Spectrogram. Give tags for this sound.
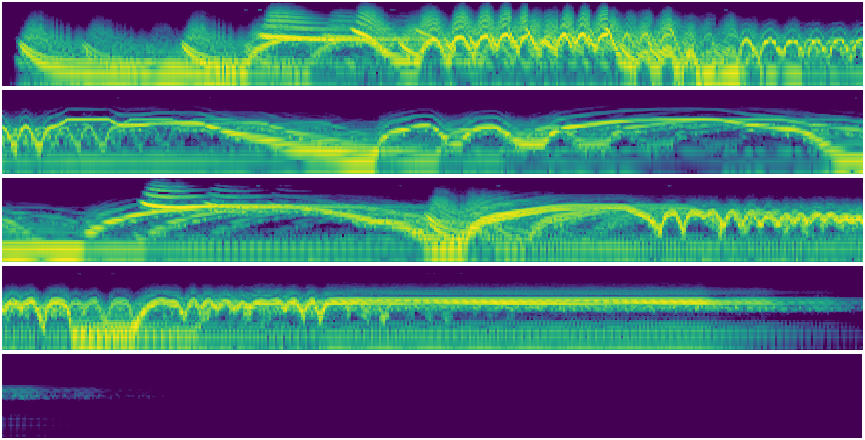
Jason; DeadEvolution

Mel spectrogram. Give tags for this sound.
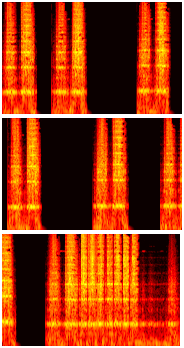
Jump-up; dnB; Dubstep

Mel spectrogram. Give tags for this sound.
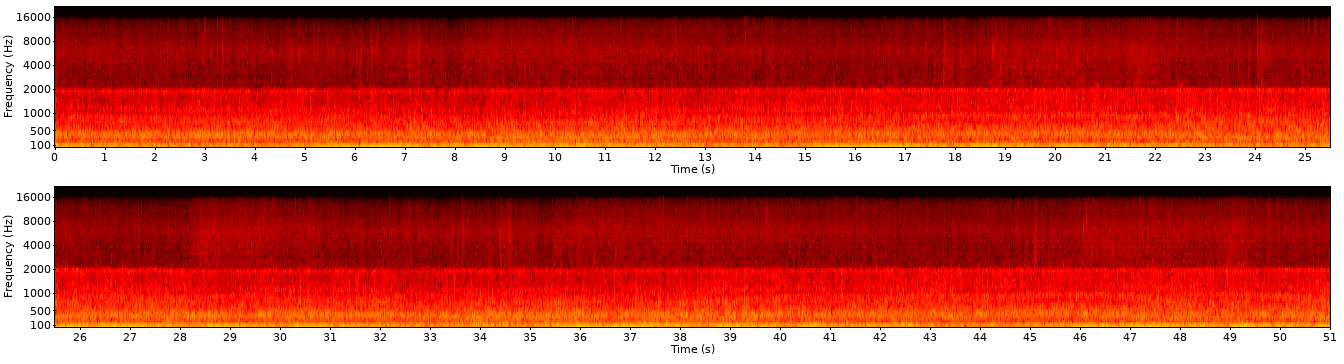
blow; torch

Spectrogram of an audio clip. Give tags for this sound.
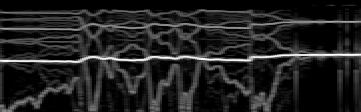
fake-shortwave; interference; Mute-Synth; radio; short-wave

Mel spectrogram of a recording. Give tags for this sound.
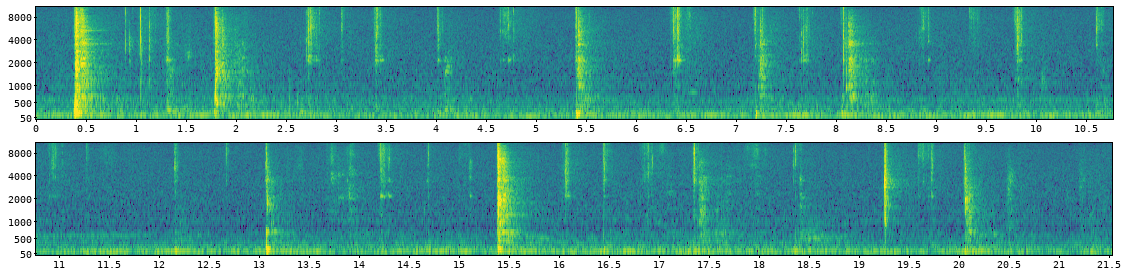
Shopping; cart; grab; grocery; handle; handlebar; push

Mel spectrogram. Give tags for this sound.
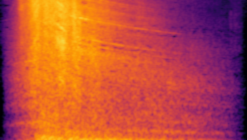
morph; scary; drone; metal; rise; transition; atmosphere; dark; noise; hit; abstract; impact; glitch; Sci-fi; futuristic; cinematic; opening; game; moves; transformer; metalic; transformation; destruction; woosh; background; horror; stinger

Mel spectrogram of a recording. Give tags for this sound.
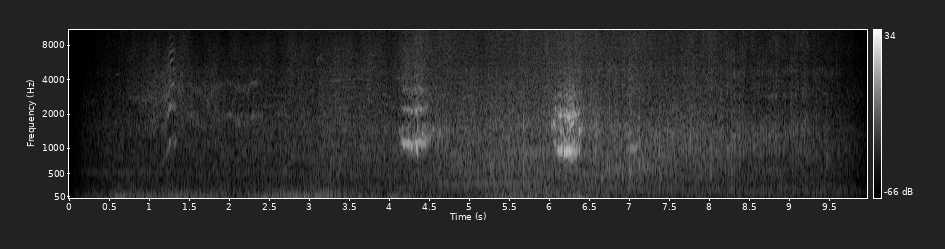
car; screech; skid; speed; squeal; tire; tyre

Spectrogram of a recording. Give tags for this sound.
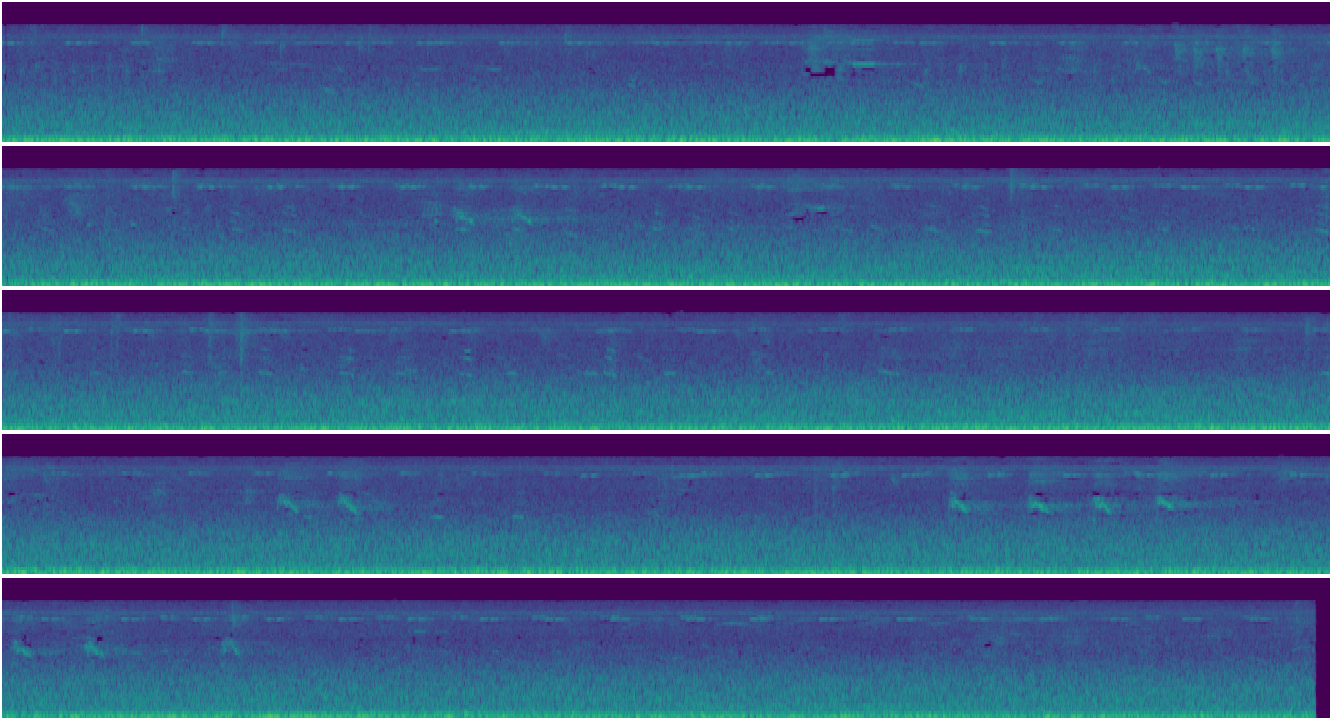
walking; birdsong; animal; bird; field-recording; song

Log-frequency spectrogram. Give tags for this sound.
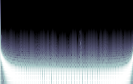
effect; electric; future; fx; jump; Matrix; movie; sci-fi; sfx; sound; sound-design; sounddesign; sound-effect; soundeffect; sound-fx; strange; Trinity

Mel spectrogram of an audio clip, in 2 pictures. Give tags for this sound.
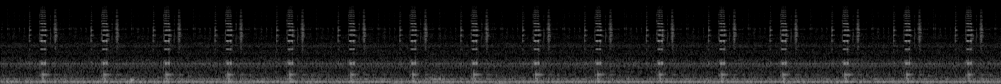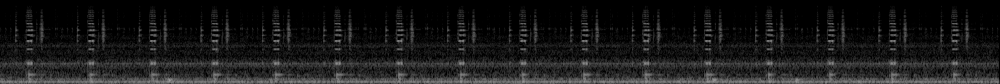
drive; beeping; clicking; broken; falure; failing; hard; beep; computer; hdd; fail; click; seagate

